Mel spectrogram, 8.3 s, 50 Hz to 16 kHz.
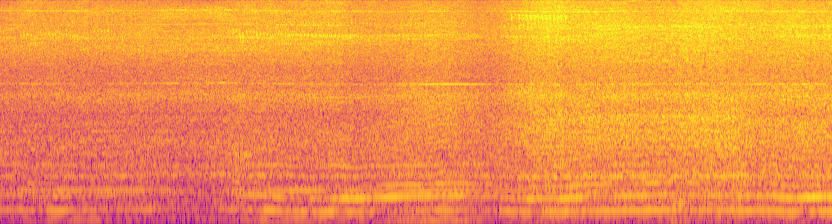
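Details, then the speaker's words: Electrolux Cyclonic Lite bagless upright vacuum (circa 2005, new in box) on its shortest setting, pushed over dirty carpet: a steady motor hum with a clear brushroll whirr; it runs normally. Owner thinks the cyclonic unit was not seated properly during an earlier, quieter run. "well that sounded a bit different didn't it I could certainly hear the brush this time"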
